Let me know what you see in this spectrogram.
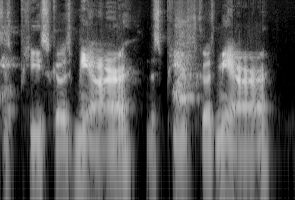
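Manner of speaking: put-on cartoon character voice. Joking about watching too much South Park, say the line in Cartman voice. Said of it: "like in the Cartman voice".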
